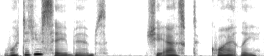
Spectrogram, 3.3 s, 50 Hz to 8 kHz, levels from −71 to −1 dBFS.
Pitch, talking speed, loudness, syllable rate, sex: 170 Hz, 145 wpm, -19 LUFS, 3.8 syllables/s, female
